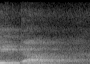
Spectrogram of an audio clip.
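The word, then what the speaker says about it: η: So efficiency of transformer, it's symbol would be ईटा, it's pronunciation is ईटा।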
